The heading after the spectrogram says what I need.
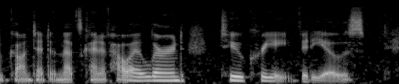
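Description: Across the whole speech clip there is overdone noise removal: a noise reducer set too aggressively has pulled individual frequency bands down whenever they sat near its noise estimate, taking quiet vocal detail with them. The voice sits over a lowered, twinkling background; a spectrogram would show scattered isolated specks in the gaps and a patchy, holed speech spectrum.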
